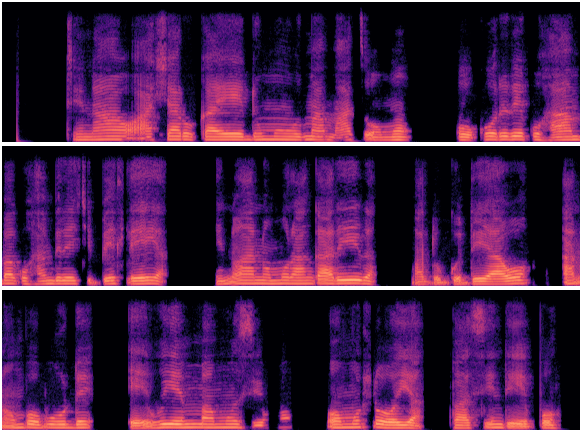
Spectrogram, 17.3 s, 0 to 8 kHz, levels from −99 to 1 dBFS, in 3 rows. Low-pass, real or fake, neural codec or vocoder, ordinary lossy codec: 7.2 kHz; real; none; Opus, 64 kbps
